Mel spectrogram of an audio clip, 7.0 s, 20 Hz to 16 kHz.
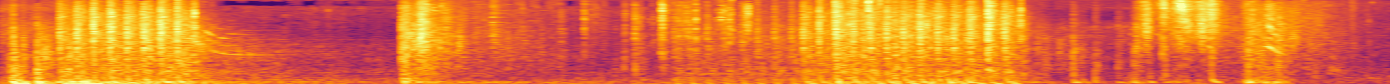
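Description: Bursts of automatic gunfire in the video game Modern Warfare 3, several long rapid volleys separated by brief pauses, loud and close with no talking.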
